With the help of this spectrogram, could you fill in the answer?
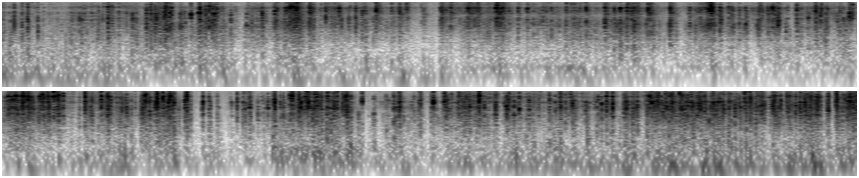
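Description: A thin tan paper sheet is held flat, then crinkled and bent with the fingers. It makes a dense, continuous crackle of overlapping snaps and rustles with bright hiss on top and a soft low rumble underneath. The sound stays fairly steady, swelling slightly toward the end.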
